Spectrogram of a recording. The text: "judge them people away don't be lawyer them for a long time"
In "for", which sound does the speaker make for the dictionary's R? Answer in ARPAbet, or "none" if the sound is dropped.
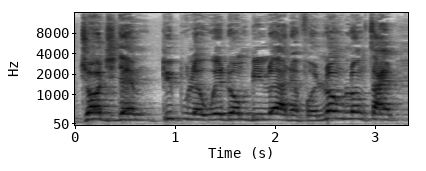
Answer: L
